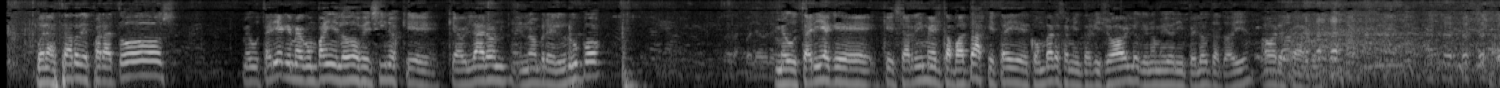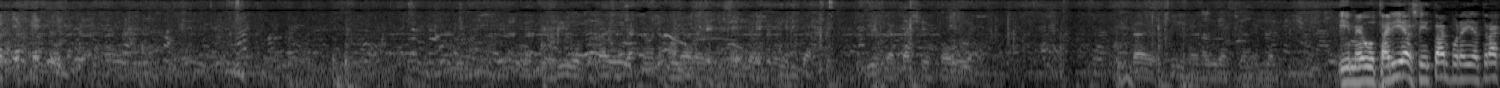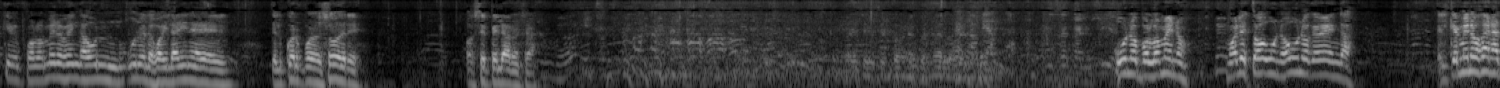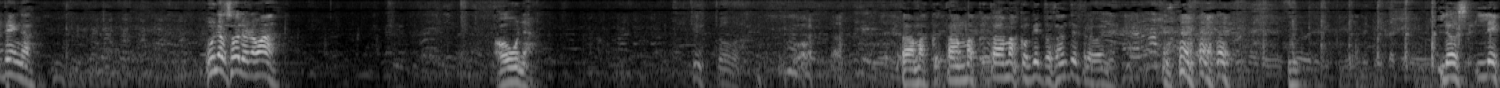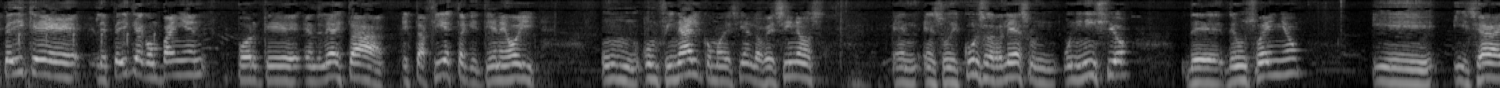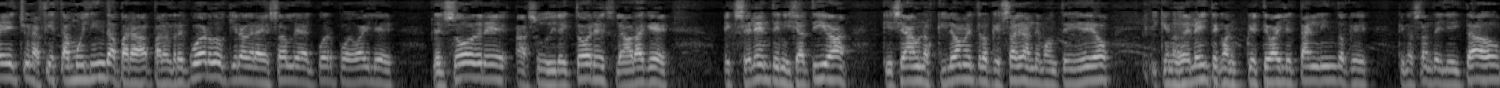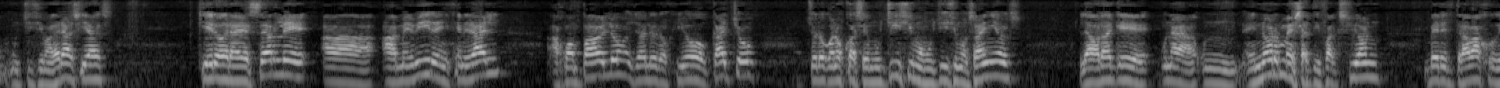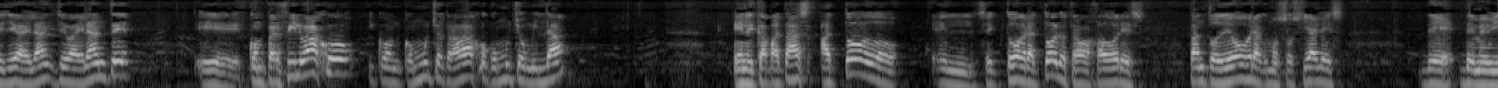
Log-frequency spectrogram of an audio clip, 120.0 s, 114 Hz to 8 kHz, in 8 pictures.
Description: Palabras del presidente de la República, Luis Lacalle Pou
El presidente de la República, Luis Lacalle Pou, participó en la inauguración de 39 soluciones habitacionales de Mevir en Durazno, este 19 de mayo.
